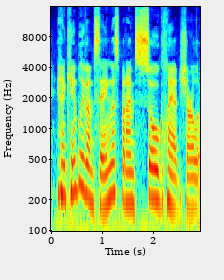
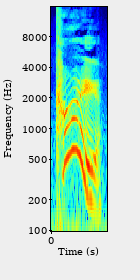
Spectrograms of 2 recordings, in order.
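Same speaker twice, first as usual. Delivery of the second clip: excited gasp; 13 semitones higher than usual. Acted. Overjoyed to see robot friend.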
